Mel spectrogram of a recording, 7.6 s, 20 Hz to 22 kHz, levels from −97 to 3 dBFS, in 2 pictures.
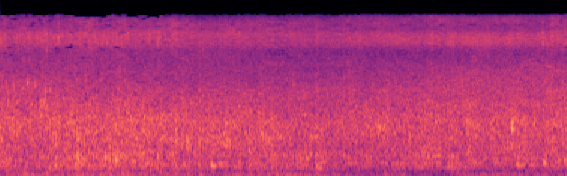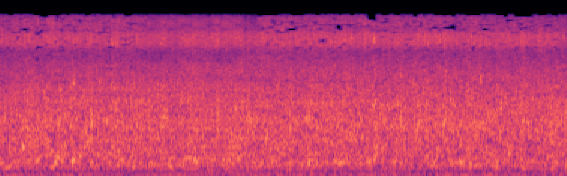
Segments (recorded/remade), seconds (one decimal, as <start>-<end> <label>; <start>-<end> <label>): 0.0-1.1 recorded; 1.1-3.7 remade; 3.7-4.7 recorded; 4.7-5.5 remade; 5.5-7.6 recorded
